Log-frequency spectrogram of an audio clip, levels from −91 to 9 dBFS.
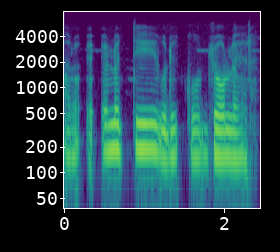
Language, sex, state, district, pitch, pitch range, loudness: Chakma, female, Tripura, Unakoti, 160 Hz, 155-185 Hz, -16 LUFS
